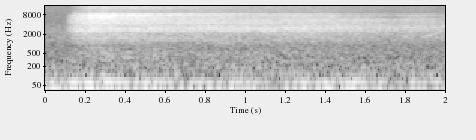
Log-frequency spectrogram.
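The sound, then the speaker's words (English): A deep breath drawn in during a guided breathing exercise: one long, airy inhale lasting about two seconds, a steady soft hiss with no talk. “If you want to join me in it and take a deep breath in”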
